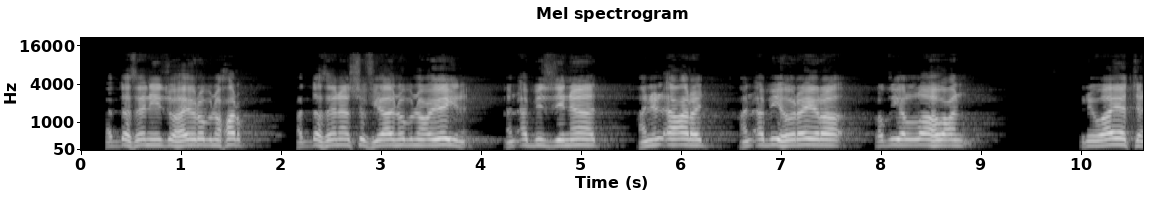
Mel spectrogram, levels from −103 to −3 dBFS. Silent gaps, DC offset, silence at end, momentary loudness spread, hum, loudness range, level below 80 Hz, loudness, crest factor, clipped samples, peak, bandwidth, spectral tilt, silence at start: 2.05-2.15 s, 9.26-9.98 s; under 0.1%; 0 s; 17 LU; none; 2 LU; under -90 dBFS; -28 LUFS; 18 dB; under 0.1%; -12 dBFS; 10.5 kHz; -5.5 dB/octave; 0.25 s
